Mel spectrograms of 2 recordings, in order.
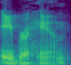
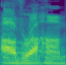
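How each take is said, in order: First: The second consonant is a b sound. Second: The second consonant is a v sound. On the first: "instead of Abraham" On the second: "Just like Avraham"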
